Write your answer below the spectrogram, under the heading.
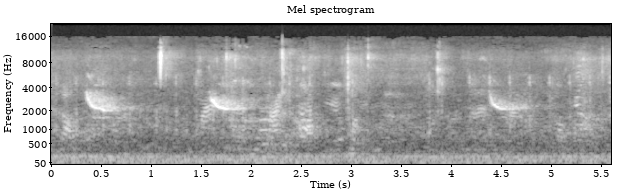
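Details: Baby monkey Eleno of the Amber group crying loudly after being hurt in a hard fight with June, as mother Elsa moves in to save her; thin squealing cries slide downward in pitch, three spaced across a few seconds over rustling background noise.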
